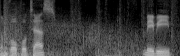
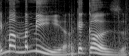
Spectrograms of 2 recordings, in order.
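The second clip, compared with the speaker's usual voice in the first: much higher, slow, exaggerated Italian accent; 12 semitones higher, slower than usual. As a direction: ham up a cartoon Italian exclamation. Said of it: "the classic Italian stereotype".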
